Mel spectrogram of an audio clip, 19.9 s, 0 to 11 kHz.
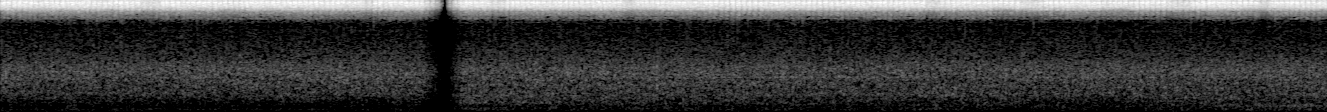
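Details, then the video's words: Crickets chirping through wing stridulation; a constant high-pitched shimmering trill lasts twenty seconds, broken only by a sudden split-second silence around the six-second mark before resuming at the same level. "Most relaxing cricket sound for 8 hours"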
